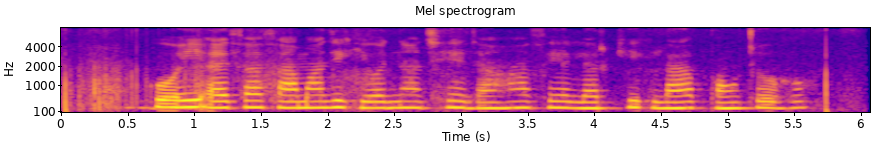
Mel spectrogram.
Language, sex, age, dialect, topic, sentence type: Magahi, female, 18-24, Northeastern/Surjapuri, banking, statement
